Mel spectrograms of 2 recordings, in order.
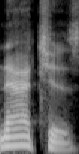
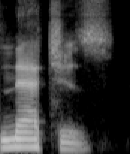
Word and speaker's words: Natchez: Now I'm saying Natchez now because someone, excuse me, helpfully told me how to say it. I've been saying Natchez and that is sounding like a total yank, trying to not sound like a yank, I guess, but it's Natchez.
